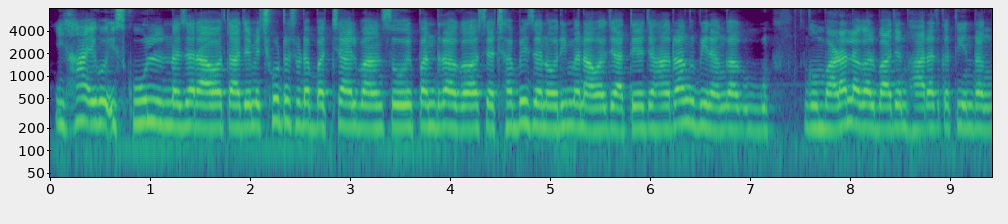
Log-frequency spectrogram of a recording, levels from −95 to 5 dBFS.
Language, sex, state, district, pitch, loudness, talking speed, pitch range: Bhojpuri, female, Uttar Pradesh, Varanasi, 205 Hz, -20 LUFS, 205 wpm, 200-215 Hz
